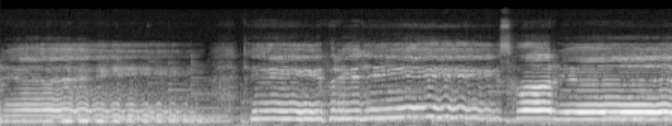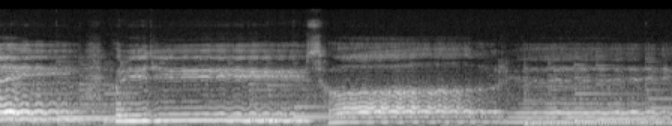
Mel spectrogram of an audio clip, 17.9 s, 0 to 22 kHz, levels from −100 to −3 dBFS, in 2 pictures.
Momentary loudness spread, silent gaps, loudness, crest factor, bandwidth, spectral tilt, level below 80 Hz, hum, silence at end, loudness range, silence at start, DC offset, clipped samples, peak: 16 LU; none; -17 LUFS; 16 dB; 9.8 kHz; -8.5 dB/octave; -50 dBFS; none; 0 s; 12 LU; 0 s; under 0.1%; under 0.1%; 0 dBFS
